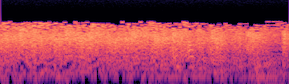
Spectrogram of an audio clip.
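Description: A game-show audience applauds to decide the winner of a round between two contestants, clapping steadily for about three seconds in a dense, even wash of many hands at a fairly loud level, with no voices standing out.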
